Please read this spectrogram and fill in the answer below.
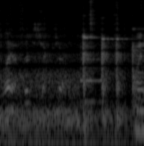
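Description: Faint background voices, then a short clink with a high ringing tone in the last second.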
